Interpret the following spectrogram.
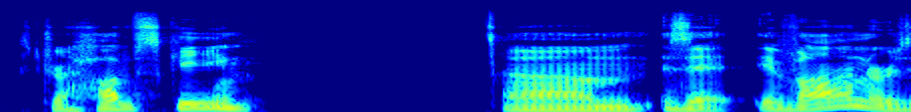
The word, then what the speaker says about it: Strahovski: Ivan, how do you pronounce her last name? Strahovski. Strahovski.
